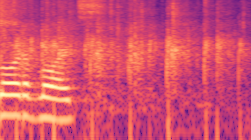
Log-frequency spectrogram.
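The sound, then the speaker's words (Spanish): An audience applauds the King of Kings and Lord of Lords with a burst of irregular, sharp hand claps that keep going to the end, following a short sustained voice at the very start. “Démosle ese fuerte aplauso al Rey de Reyes y Señor de Señores.”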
